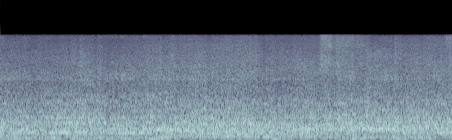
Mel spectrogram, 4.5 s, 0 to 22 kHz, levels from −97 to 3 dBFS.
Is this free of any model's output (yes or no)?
no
